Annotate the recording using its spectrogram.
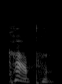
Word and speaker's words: cup: 在读这一个单词的时候，我们要注意 p 的发音是轻轻的 p，不能发成 p p。这个单词要读 cup，不能读成 cup cup，这是不对的。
